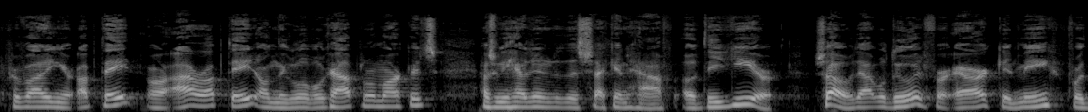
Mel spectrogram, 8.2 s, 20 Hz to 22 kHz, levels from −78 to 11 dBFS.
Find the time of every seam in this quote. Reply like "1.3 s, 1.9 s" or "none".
6.0 s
